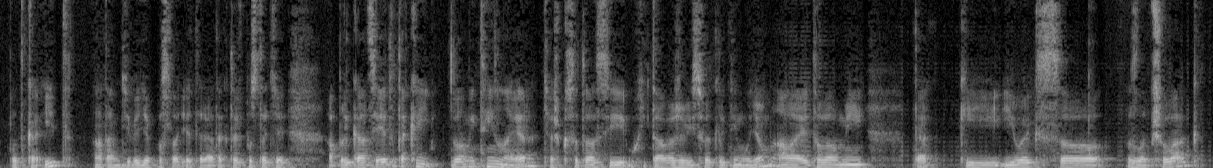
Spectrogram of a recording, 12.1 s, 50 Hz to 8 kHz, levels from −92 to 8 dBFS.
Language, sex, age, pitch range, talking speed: Slovak, male, 30-49, 100-115 Hz, 175 wpm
